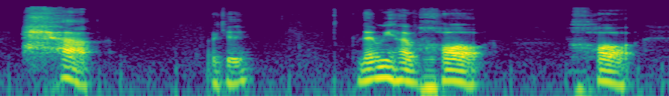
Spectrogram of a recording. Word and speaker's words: kha: Then we have kha. Kha. This is the equivalent of the ch in the Scottish dialect. So for example, where they say loch, that ch sound is this ch.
